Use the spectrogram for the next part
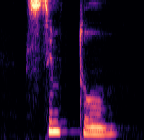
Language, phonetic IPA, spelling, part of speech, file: Ukrainian, [sempˈtɔm], симптом, noun, Uk-симптом.ogg
- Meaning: symptom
